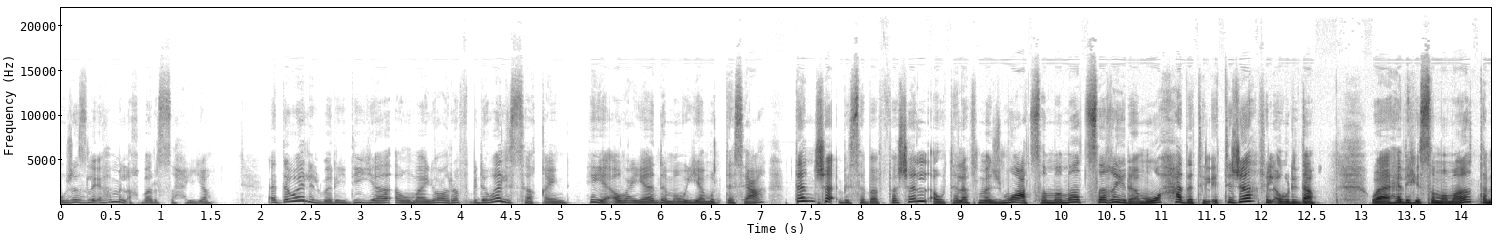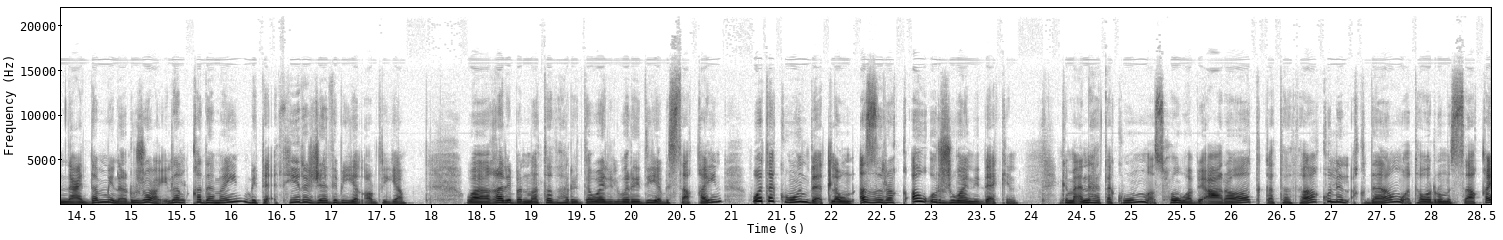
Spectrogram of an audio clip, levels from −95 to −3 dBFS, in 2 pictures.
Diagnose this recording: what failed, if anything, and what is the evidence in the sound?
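Automatic gain rising in the call-processing stage: from 2.2 to 7.16 s the level climbs about 11 dB, then again from 7.76 to 12.5 s by about 9 dB. Speech and background noise swell together, so the waveform envelope ramps upward and the spectrogram's noise floor brightens evenly across frequencies.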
